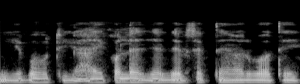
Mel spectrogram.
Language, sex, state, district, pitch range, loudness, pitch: Hindi, male, Bihar, Araria, 95-100 Hz, -19 LUFS, 95 Hz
